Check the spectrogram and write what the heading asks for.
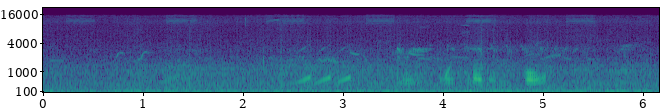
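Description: Faint birdsong: scattered short chirps and whistles from small birds, with no plane motor heard.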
